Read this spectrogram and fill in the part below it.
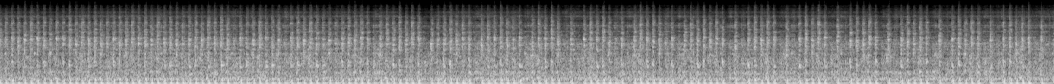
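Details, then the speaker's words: Minneapolis Moline Z tractor after rewiring and adjusting the carburetor idle screw: steady, even low thump about two beats a second, no misses or knocks; normal smooth idle. "I don't want to do it while it's running. I'm afraid I'll get electrocuted. That's better. I like that."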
